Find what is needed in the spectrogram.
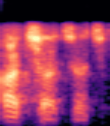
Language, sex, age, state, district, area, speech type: Dogri, male, 30-45, Jammu and Kashmir, Reasi, urban, conversation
